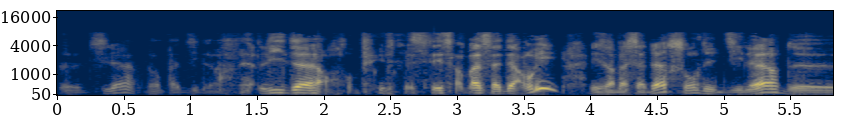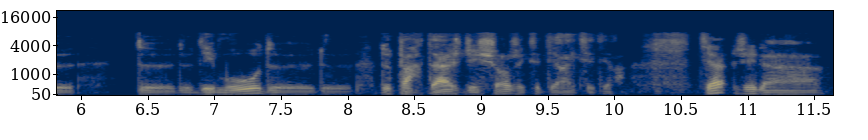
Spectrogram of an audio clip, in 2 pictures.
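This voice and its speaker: A man's voice: sits low, animated, a little slow, lo-fi sound. A man hosting a casual morning live stream, chatty and upbeat, greeting viewers one by one by name. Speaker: livestream host. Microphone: webcam setup.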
